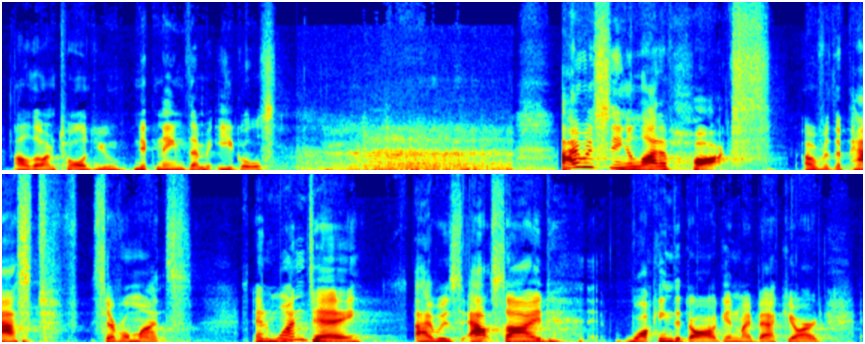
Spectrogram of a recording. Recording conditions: live audience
